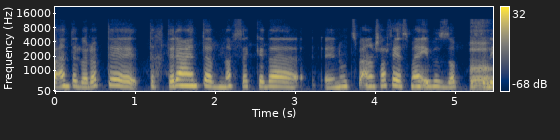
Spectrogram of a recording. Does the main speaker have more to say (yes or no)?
no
